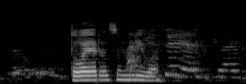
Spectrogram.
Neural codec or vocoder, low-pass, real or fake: none; 7.2 kHz; real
